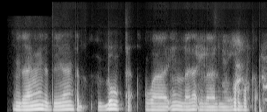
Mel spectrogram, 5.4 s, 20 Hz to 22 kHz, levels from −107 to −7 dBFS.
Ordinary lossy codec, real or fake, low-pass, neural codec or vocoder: Opus, 24 kbps; fake; 19.8 kHz; autoencoder, 48 kHz, 32 numbers a frame, DAC-VAE, trained on Japanese speech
